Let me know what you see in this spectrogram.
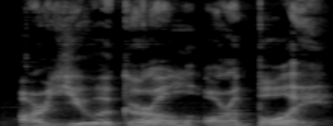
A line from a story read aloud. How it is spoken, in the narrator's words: a voice said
